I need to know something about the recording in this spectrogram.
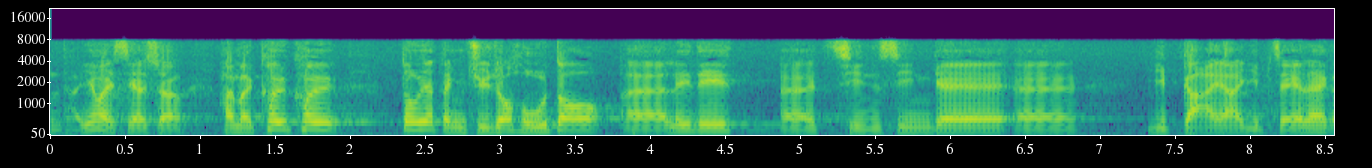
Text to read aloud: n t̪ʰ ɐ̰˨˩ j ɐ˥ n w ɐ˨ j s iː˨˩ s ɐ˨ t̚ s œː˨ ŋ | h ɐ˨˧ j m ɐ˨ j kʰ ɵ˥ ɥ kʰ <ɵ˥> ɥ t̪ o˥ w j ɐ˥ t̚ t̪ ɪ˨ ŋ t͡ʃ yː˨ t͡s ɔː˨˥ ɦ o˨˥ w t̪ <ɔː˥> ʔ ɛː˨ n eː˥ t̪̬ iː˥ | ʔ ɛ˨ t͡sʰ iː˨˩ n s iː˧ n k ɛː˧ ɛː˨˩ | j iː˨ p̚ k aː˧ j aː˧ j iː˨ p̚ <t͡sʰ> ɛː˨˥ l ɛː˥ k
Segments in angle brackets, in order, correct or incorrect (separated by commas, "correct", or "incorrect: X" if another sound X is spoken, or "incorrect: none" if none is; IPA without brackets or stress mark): correct, correct, incorrect: t͡s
